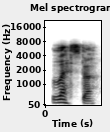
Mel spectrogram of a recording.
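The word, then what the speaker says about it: Leicester: avenue 14 spring avenue lester can you spell that please l e i c e s t e r what's your postcode l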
